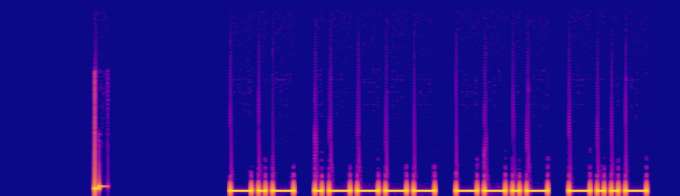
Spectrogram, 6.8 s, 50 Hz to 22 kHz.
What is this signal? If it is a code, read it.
Morse code, heard as a keyed tone, about 17 wpm, 700 Hz. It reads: K1QX
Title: Easy Call Signs Repeated 3x - 17wpm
